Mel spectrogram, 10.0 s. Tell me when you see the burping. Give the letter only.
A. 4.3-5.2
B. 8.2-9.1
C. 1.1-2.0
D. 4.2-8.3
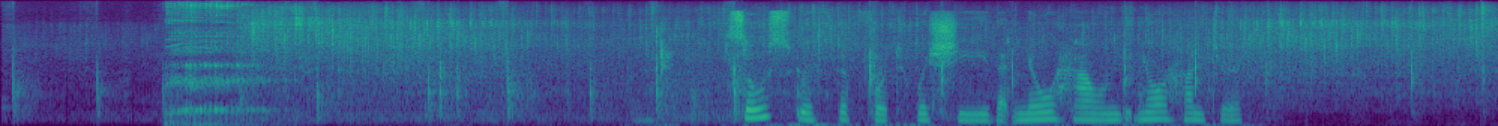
C.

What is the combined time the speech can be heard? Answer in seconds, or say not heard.
4 s.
